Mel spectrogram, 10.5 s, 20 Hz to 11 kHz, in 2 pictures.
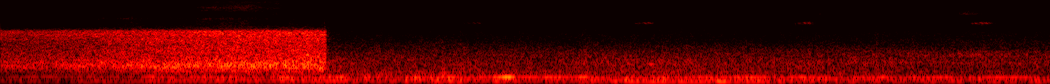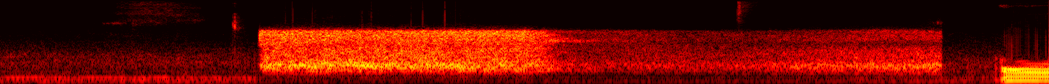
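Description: SO-50 FM amateur satellite downlink received on a handheld radio, with loud bursts of hissing static that switch on and off abruptly and a faint tone and noise floor between bursts.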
